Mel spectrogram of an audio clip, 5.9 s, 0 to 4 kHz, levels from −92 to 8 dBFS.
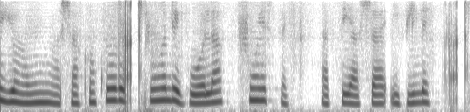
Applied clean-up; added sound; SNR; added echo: neural separator model SepFormer WHAMR!.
